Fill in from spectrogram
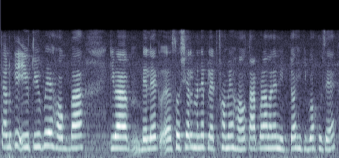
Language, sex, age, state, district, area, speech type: Assamese, female, 18-30, Assam, Nalbari, rural, spontaneous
